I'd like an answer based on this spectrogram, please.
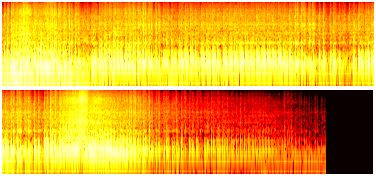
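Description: Engine revving sound effect, its pitch rising and falling, fading out about five seconds in, with silence near the end.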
